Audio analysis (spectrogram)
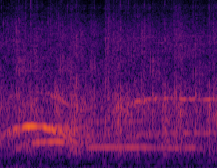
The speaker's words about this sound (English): We are becoming wise. Somebody clap your hands and shout real big. You're becoming wise.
